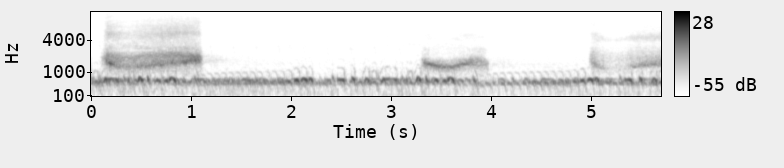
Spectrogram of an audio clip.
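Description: Black grouse give a steady, low, dove-like bubbling that rolls on without pause, broken by three loud hissing sneezes about every two seconds.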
